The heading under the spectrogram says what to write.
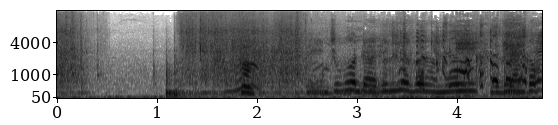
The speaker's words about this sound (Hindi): हम सब मिलकर क्लास से पानी बाहर निकाल देंगे। पानी बाहर निकाल देंगे, सूखी दरी बिछा देंगे। और सभी बच्चे क्लास से पानी निकालने में जोर शोर से जुट गए।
